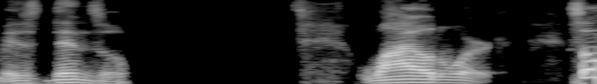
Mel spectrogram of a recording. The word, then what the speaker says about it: Denzel: Like I said, uh Denzel Washington is not pronounced Denzel Washington. It's pronounced Denzel, which is crazy.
